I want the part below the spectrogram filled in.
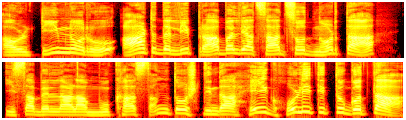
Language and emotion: Kannada, happy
